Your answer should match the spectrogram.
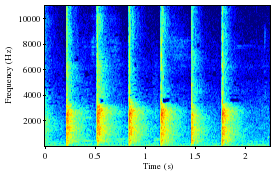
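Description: A person clapping hands in a quick, even run: six sharp claps, about three a second.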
